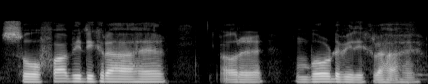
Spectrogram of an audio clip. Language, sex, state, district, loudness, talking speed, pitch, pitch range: Hindi, male, Jharkhand, Palamu, -17 LUFS, 155 wpm, 120 Hz, 110-125 Hz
